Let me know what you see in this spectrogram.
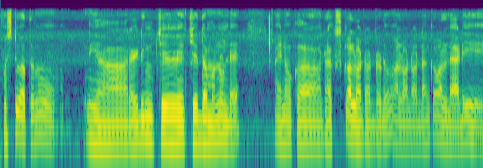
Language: Telugu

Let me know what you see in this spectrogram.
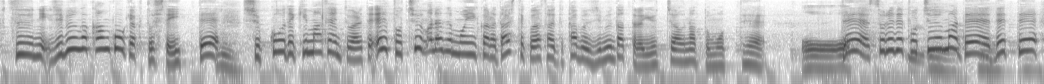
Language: Japanese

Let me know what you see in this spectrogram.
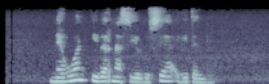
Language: Basque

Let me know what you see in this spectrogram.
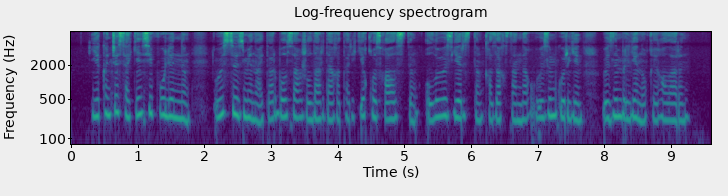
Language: Kazakh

